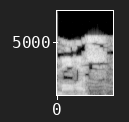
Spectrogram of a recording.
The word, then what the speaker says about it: Maus: And this portion of the program brought to you by our good friends at Moss Family Automotive. Moss is spelled M-A-U-S,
